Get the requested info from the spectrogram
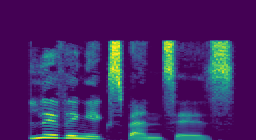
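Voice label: "living expenses", British; Life, leisure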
